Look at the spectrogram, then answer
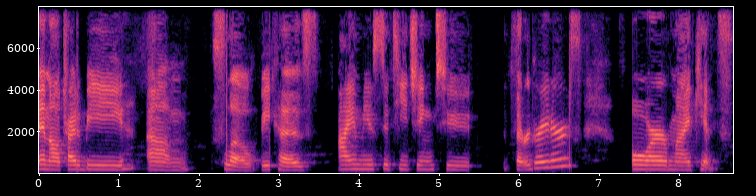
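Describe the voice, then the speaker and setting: Delivered at a very slow pace, the speech carries ordinary pitch variation. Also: woman, medium pitch for a woman. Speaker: teacher and fitness coach. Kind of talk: guest talk on video call.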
